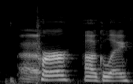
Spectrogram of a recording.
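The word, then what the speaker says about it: Purugly: Purrugly. – Yeah, oh, okay. P-U-R-R ugly. – Literally what it sounds like. – Like coyote ugly, but with purr instead of coyote.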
